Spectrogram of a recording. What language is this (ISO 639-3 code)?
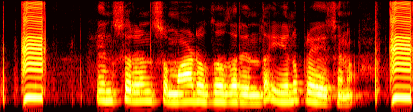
kan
